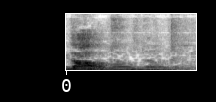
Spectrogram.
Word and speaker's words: doubt: Проговорим doubt. B is not pronounced.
